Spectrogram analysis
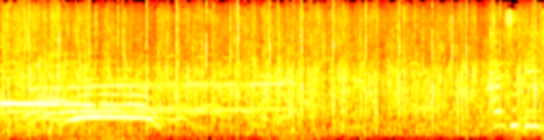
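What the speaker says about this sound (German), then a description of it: "Nochmal einen dicken, großen Applaus." An audience at an outdoor morning band concert applauds steadily throughout, a dense wash of clapping with a few voices and cheers mixed in.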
